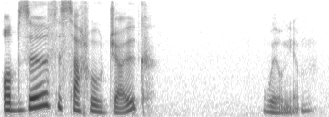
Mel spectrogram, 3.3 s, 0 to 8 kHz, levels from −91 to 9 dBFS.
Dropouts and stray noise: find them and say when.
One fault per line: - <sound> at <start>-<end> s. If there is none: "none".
none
